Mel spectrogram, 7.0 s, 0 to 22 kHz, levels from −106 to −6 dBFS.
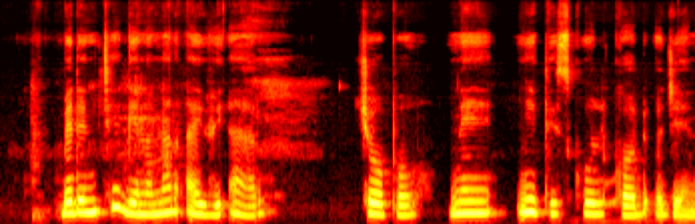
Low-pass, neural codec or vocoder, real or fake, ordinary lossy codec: none; none; real; none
